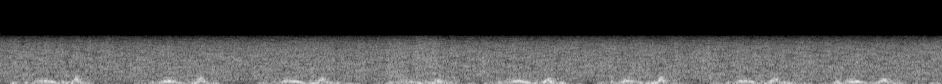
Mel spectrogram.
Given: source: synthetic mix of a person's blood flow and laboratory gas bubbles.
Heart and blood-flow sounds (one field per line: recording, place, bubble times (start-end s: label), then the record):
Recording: Doppler ultrasound of blood flow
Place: precordium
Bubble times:
no bubbles
From the record:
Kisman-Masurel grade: 000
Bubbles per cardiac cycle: 0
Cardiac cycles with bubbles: 0%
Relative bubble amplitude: no bubbles discernible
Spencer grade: 0 (complete lack of bubble signals)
